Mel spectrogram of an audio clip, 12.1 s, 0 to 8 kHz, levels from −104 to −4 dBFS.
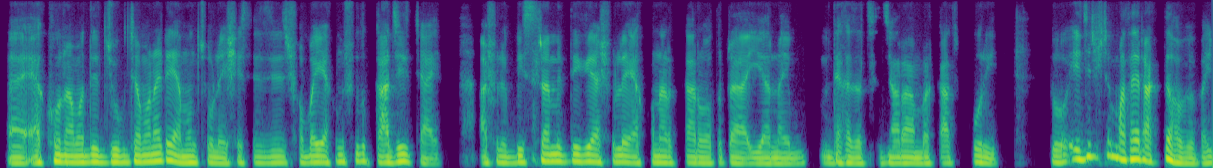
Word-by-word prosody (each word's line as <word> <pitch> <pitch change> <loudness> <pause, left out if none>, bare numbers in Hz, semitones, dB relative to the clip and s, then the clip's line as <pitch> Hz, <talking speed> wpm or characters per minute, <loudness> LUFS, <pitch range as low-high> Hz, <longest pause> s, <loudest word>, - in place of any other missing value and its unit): এ - - +1 0.2
এখন 120 +4 +2
আমাদের 110 +2 +3
যুগ-জামানাটাই 120 +5 +3
এমন 105 +1 +4
চলে 100 -3 0
এসেছে 100 +1 -7 0.2
যে 105 - -1 0.2
সবাই 110 +1 0
এখন 120 +4 -3
শুধু 130 0 -3
কাজেই 110 +4 +3
চায়। 85 -3 -6 0.5
আসলে 105 +1 -2
বিশ্রামের 125 +3 +2
দিকে 125 0 +3
আসলে 115 +2 -1
এখন 105 - -6
আর 105 - 0
কারো 100 -1 -2
অতটা 100 0 -4 0.2
ইয়ে 95 -1 -1
নাই, 90 0 -2 0.5
দেখা 105 0 -1
যাচ্ছে 95 -3 -5
যারা 95 +1 0
আমরা 95 0 0
কাজ 100 0 -5 0.2
করি। 105 -6 0 0.6
তো - - -2 0.2
এই 165 - +6
জিনিসটা 215 +2 0
মাথায় 165 +1 +6
রাখতে 105 -4 -1
হবে 95 -3 +1
ভাই। 100 +1 -2
105 Hz, 180 wpm, -22 LUFS, 100-120 Hz, 0.6 s, এই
